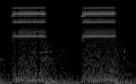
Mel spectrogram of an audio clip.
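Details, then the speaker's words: 1932 Ford sedan, ignition on accessory, left indicator on: the right-hand flasher unit's built-in buzzer gives a gentle, clean high-pitched buzz pulsing about 85 times a minute, quietened by a screw in its underside hole; working normally. "And can you hear that relay there on the right? That's buzzing. Only gentle."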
